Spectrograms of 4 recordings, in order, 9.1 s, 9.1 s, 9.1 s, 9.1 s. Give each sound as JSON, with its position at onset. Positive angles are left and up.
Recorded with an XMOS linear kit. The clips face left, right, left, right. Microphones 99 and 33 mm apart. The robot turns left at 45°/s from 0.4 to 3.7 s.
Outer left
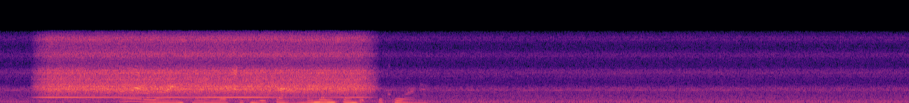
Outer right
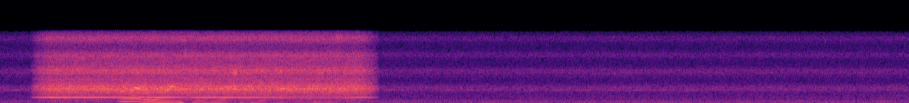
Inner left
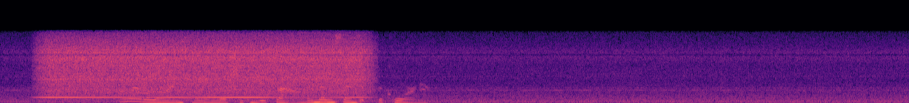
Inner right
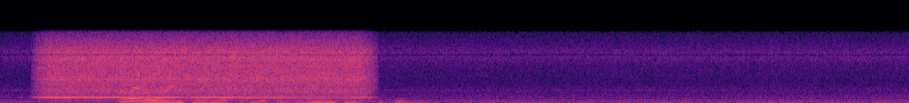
{"t": 1.2, "sound": "a woman speaking", "azimuth_deg": -155}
